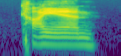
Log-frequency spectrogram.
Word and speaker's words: Cian: And they recently partnered with a protocol called CN or Cayenne. Clay, how the hell do I say that? C-I-A-N is how you say it.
